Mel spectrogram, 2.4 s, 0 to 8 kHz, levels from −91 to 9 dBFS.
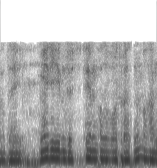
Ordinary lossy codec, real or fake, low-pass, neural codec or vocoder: AAC, 16 kbps; fake; 7.2 kHz; codec, 16 kHz, 16 kbps, FunCodec, trained on LibriTTS, 50 frames a second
